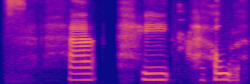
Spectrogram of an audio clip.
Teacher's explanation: yang dipersempit jalur nafasnya itu kan yang H, yang kecil, yang di tengah tenggorokan itu, yang bentuknya begini baru dia ha, hi, hu.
